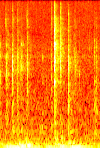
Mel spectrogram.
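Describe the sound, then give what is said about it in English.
Keyboard typing as a chat message is entered in a Zoom group chat: a quick, irregular run of soft keystroke clicks, fairly faint, with one sharper tap near the middle and no voices. “And I'm going to type a message here.”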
